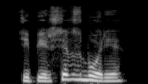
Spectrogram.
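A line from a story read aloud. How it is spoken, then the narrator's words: Calm. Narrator (Russian): спокойно ответил Артур Альбертович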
